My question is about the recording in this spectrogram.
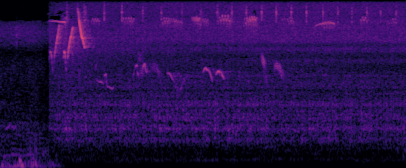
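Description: Faint wild songbird calls, a few thin high whistles and short chirps, over a faint, steady ticking of insects.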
